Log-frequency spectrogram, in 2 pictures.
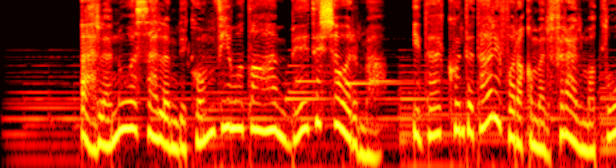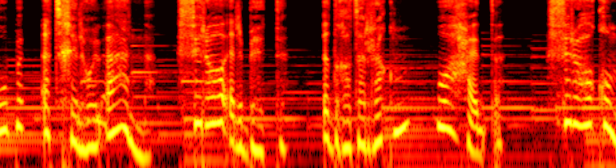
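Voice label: Restaurants interactive voice response; Shawarma House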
